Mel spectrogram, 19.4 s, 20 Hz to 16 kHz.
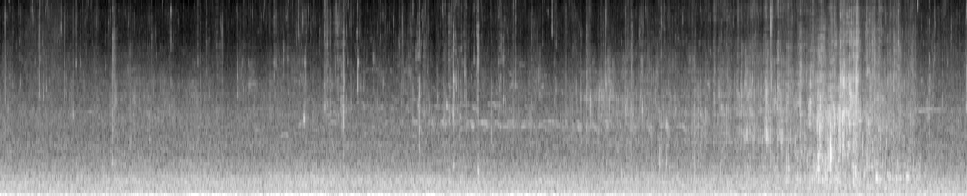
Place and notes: {
  "title": "Amble Pier, Morpeth, UK - pattering waves ... up ..? and back ..?",
  "date": "2017-09-29 06:50:00",
  "description": "Amble pier ... pattering waves ... waves producing a skipping effect by lapping metal stancheons that separate the main stream from a lagoon ... recorded using a parabolic reflector ...",
  "latitude": "55.34",
  "longitude": "-1.57",
  "timezone": "Europe/London"
}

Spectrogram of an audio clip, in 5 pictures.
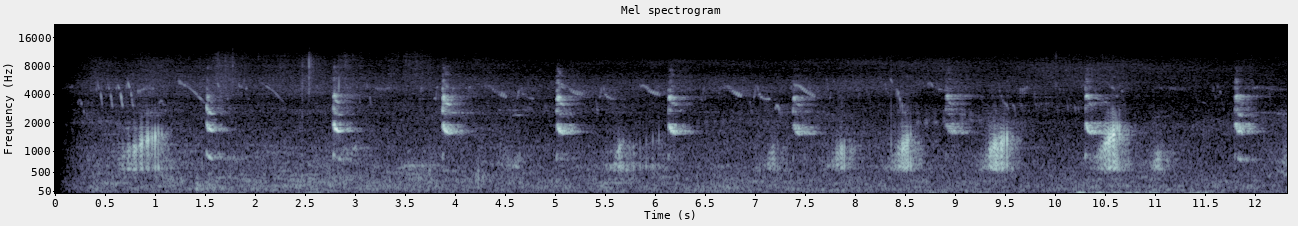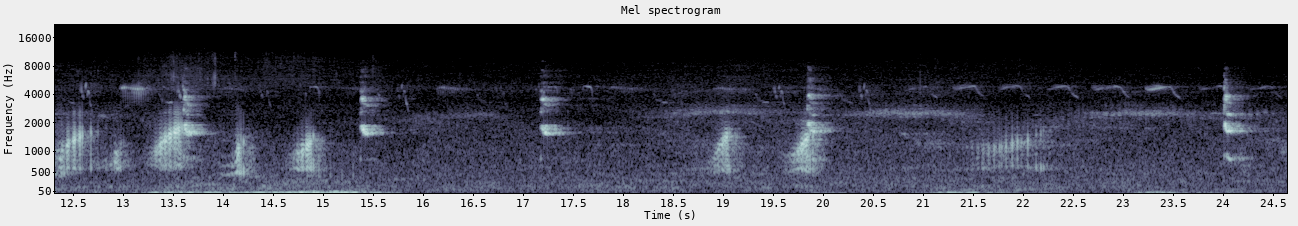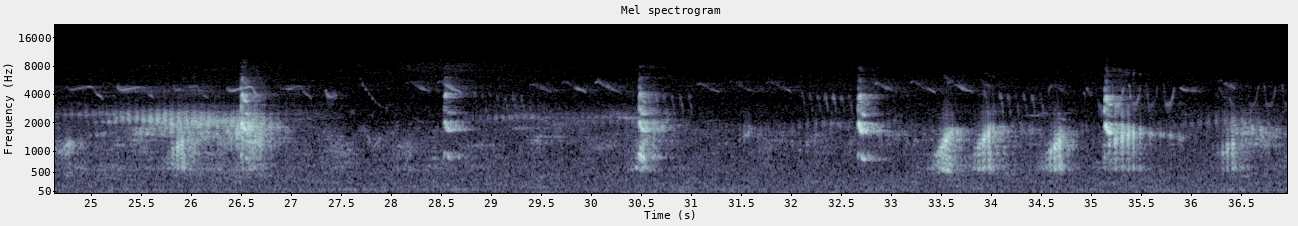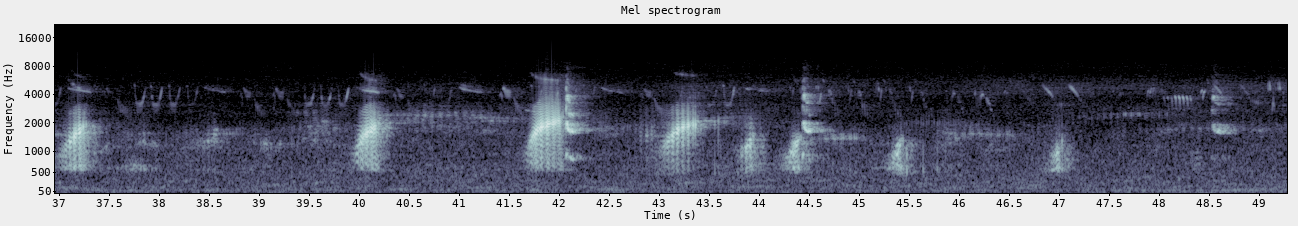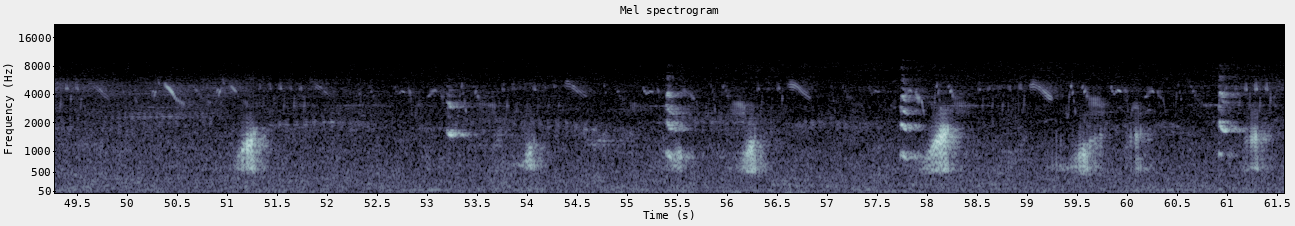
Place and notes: {
  "title": "Lithuania, soundy swamp",
  "date": "2011-05-14 17:00:00",
  "description": "swamp, frogs amd ever present birds",
  "latitude": "55.49",
  "longitude": "25.72",
  "timezone": "Europe/Vilnius"
}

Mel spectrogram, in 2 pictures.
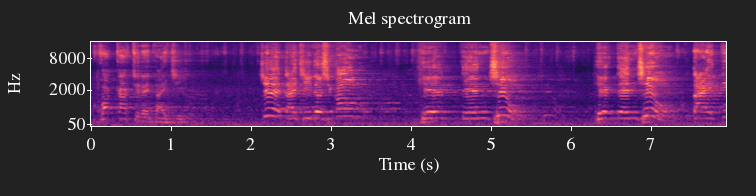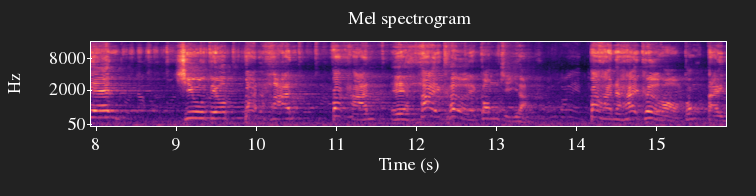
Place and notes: {
  "title": "Ketagalan Boulevard, Taipei City - anti-nuclear protesters",
  "date": "2013-05-19 20:08:00",
  "description": "anti-nuclear protesters, spech, Sony PCM D50 + Soundman OKM II",
  "latitude": "25.04",
  "longitude": "121.52",
  "altitude": "8",
  "timezone": "Asia/Taipei"
}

